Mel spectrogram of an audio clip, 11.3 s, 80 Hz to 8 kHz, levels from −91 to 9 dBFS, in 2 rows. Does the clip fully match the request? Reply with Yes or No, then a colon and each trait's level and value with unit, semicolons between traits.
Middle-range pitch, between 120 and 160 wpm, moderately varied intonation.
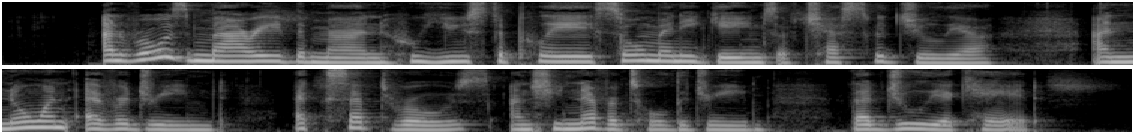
No: medium, 180 Hz; average, 170 wpm; average, 3.7 semitones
